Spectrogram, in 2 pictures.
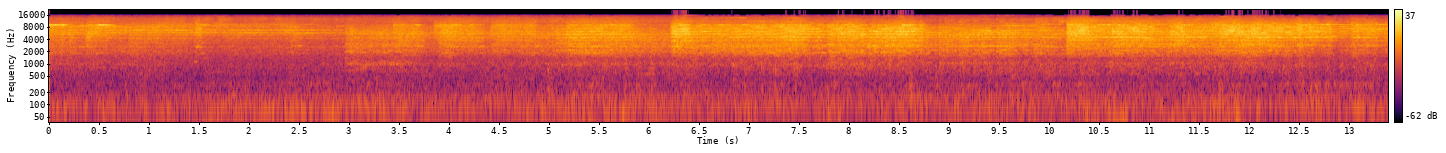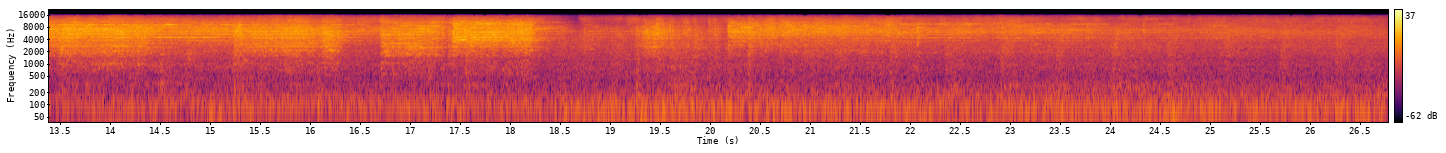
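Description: Loaded freight cars (tank cars and covered hoppers) rolling past on a curve, with a steady rumble of wheels on rail. Over it comes high-pitched wheel squeal, strongest in the first half, which dies away about two-thirds of the way through.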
